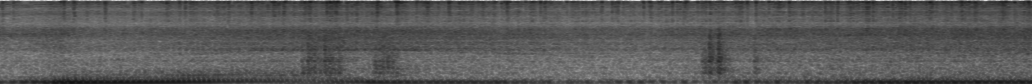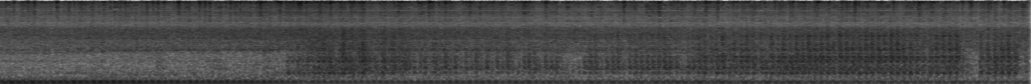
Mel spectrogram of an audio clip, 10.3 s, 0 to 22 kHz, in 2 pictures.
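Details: Truck with shaved GM 14-bolt rear axle, transfer case rebuilt and driveshaft rebalanced: pulls under light throttle, then on let-off a rough, gritty grind rises while coasting; owner believes the axle is the source, not confirmed.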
